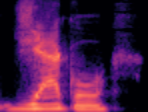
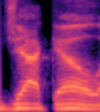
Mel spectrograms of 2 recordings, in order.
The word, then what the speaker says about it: Jackal: So uh, that being said, if you missed our last interview with Janny Jackal, I was saying Jack L. Like I caught myself throughout the we we discussed that.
